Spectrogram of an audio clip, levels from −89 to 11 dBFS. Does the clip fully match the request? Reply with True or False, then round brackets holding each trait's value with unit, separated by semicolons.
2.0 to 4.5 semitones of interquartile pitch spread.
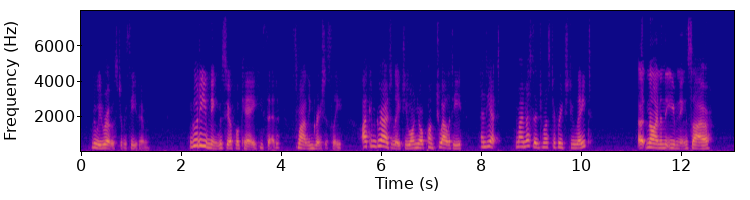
False (5.6 semitones)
